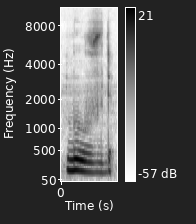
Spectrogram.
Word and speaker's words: moved: The final sound is v, is voiced. So if your voice is on, leave it on, and it's a voiced D. Moved.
